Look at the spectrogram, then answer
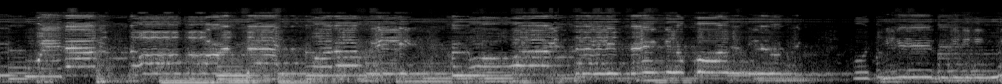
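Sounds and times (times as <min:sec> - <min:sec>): song with sung melody: 0:00.0 - 0:10.0.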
